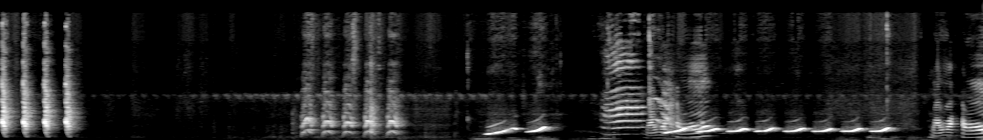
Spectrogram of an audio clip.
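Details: Young rose-ringed parakeets at feeding time begging: a few sharp clicks, then a steady series of short upslurred whistled notes, about four per second, mixed with harsher squeaks and a faint low hum.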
